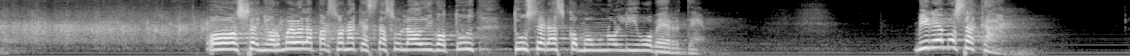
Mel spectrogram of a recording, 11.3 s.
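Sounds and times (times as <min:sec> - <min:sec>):
audience applause: 0:00.0 - 0:02.1
speech: 0:02.1 - 0:07.1, 0:09.2 - 0:10.2.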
